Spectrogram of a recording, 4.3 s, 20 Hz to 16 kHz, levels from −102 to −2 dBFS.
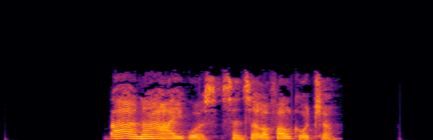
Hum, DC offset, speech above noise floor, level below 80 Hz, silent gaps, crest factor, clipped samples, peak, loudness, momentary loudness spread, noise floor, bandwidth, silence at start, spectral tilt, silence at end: none; under 0.1%; over 72 dB; -62 dBFS; none; 18 dB; under 0.1%; -2 dBFS; -18 LUFS; 8 LU; under -90 dBFS; 8.2 kHz; 1.1 s; -3.5 dB/octave; 1 s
